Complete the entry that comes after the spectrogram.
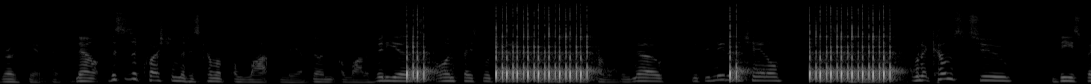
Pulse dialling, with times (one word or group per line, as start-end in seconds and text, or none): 4.1-4.3 2
5.0-5.9 9
7.3-7.4 1
8.1-8.9 8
